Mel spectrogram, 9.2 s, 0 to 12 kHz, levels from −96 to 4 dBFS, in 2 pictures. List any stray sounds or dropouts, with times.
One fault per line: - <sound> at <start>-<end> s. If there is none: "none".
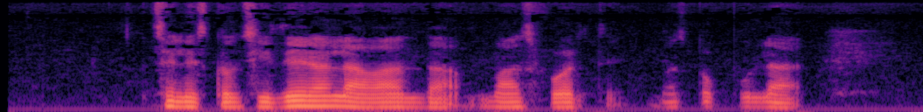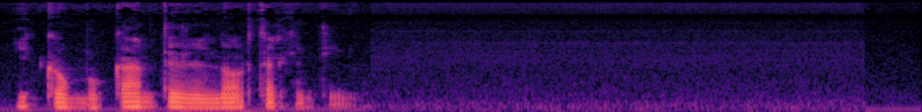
none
